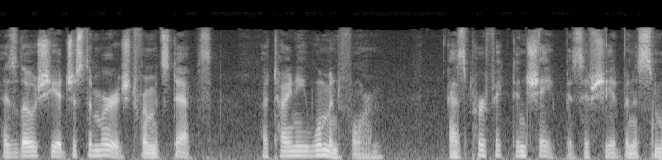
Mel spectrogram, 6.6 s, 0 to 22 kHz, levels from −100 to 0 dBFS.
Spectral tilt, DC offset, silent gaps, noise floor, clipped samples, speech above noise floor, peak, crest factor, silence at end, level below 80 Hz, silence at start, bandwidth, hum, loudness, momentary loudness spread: -3.5 dB/octave; under 0.1%; none; -43 dBFS; under 0.1%; 27 dB; -2 dBFS; 16 dB; 0 s; -36 dBFS; 0 s; 11 kHz; none; -16 LUFS; 13 LU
